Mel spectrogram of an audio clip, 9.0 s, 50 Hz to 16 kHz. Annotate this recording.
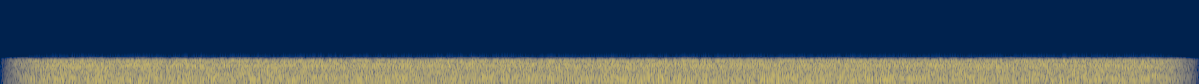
GW170817 (On LIGO Livingston)
The Gravitational Wave Signal GW170817 on LIGO Livingston
Sweep, GW17017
